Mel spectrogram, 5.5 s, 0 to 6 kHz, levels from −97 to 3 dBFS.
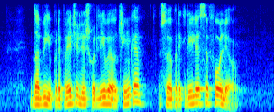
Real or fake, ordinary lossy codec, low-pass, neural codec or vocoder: fake; none; 5.4 kHz; codec, 44.1 kHz, 7.8 kbps, DAC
